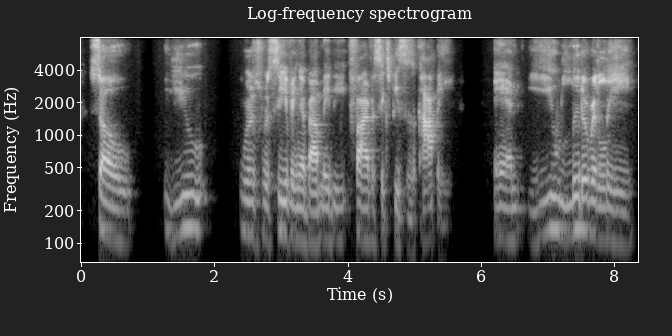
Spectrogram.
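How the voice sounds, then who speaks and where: A man of middle age with a somewhat low voice talks through his coaching work in a relaxed interview. Now and then he slips into playing out the notes he gives actors. His tone is loose and conversational. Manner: animated storyteller who acts out booth directions. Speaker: voice-over audition director and coach. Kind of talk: casual interview talk.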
